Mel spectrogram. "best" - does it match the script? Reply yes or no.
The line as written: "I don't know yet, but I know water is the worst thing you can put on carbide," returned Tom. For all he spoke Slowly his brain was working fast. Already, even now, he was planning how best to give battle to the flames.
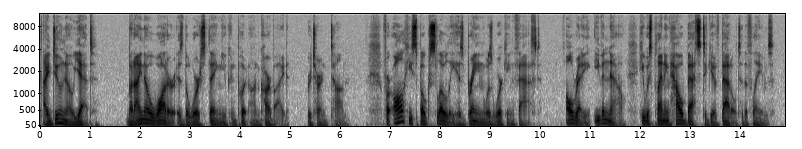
yes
